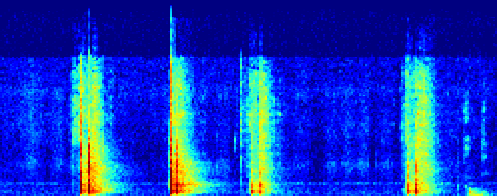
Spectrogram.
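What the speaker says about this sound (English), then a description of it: "just grab a whole bunch and chop it down" Knife chopping raw shrimp on a cutting board for ceviche: five distinct, close and crisp chops spaced about half a second apart, with quiet gaps between them.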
